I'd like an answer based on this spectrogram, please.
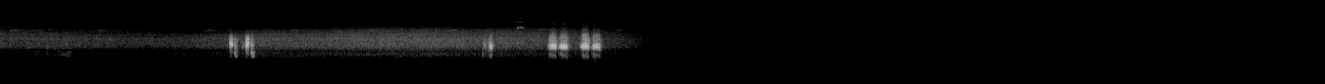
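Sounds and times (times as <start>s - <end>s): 
great reed warbler song: 0.0s - 6.5s.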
